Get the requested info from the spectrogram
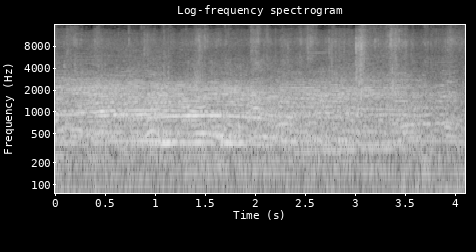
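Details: Cattle at an Indonesian market, a drawn-out moo partly buried under loud, constant crowd noise and voices.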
